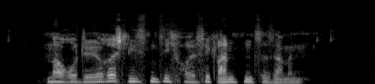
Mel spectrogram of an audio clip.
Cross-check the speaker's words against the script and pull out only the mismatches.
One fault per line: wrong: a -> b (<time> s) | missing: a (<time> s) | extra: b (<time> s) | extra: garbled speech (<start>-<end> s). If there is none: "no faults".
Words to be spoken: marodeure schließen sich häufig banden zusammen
no faults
